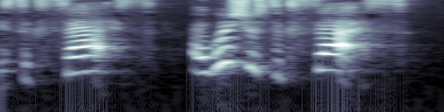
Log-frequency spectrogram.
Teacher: so in this case we stress the second part and we say success i wish you success we don't say i wish you success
